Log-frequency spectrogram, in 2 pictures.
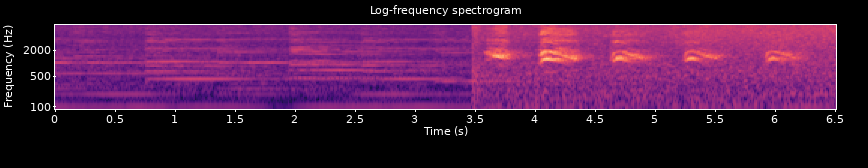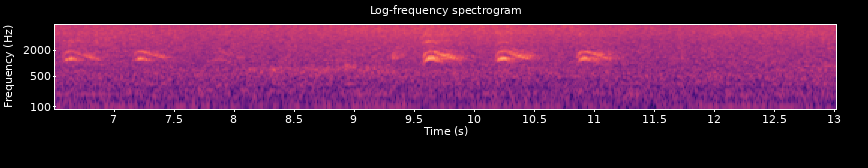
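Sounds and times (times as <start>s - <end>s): crows cawing: 3.5s - 11.4s.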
